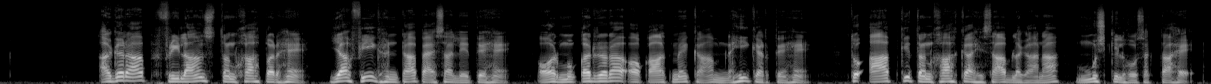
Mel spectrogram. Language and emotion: Urdu, neutral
